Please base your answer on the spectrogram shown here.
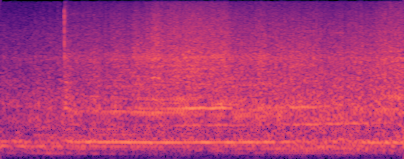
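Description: A race car engine roars loudly and steadily, holding a high strained pitch through the whole stretch, with the whine of other cars blending underneath during a touring car race.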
